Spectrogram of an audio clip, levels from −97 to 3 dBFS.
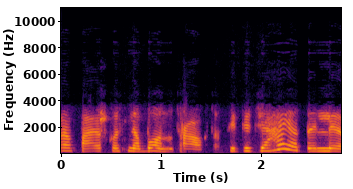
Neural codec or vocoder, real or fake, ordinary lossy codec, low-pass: none; real; MP3, 64 kbps; 9.9 kHz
